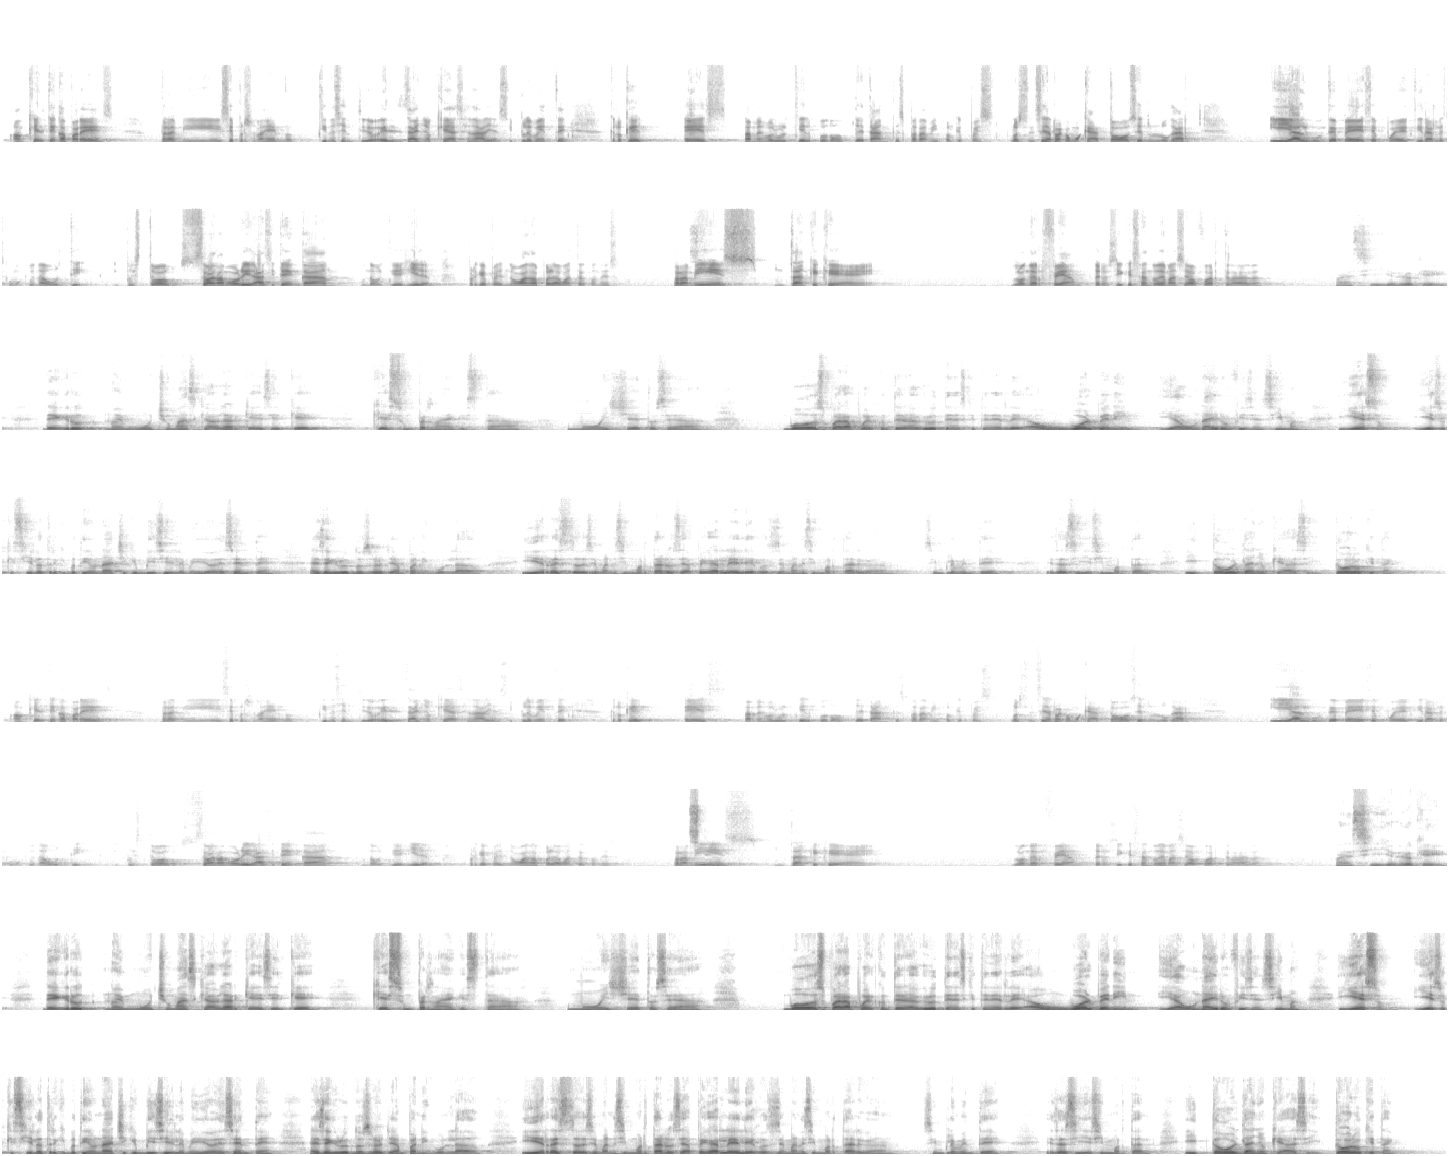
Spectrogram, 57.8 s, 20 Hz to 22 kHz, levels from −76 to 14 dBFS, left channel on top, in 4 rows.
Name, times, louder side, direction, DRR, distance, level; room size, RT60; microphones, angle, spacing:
voice 1, 0.1-1.1 1.6-2.9 3.2-6.4 6.8-12.2 12.7-15.3 15.7-18.8 19.1-20.6 21.2-23.2 24.5-27.0, left 6 dB, 80° left, 0.4 m, -37 dB
voice 2, 27.8-32.0 32.6-34.1 34.6-36.3 36.7-52.3 52.6-53.3 53.8-57.3, right 4 dB, 50° right, 0.4 m, -29 dB
16.0 x 13.5 x 2.2 m
head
